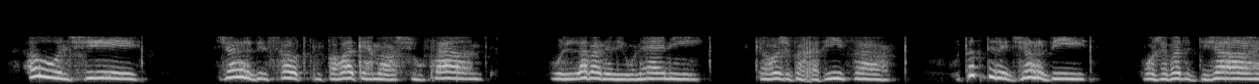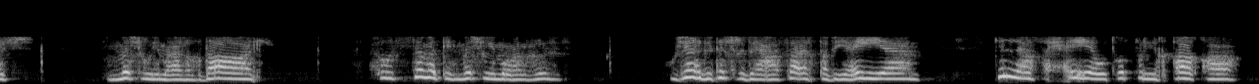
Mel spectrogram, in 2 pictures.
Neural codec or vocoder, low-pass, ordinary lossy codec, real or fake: vocoder, 22.05 kHz, 80 mel bands, HiFi-GAN; 3.6 kHz; none; fake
